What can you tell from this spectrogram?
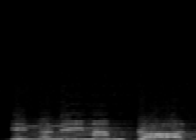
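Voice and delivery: slow, high roar. A narrator's reading. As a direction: bellow it over the battle. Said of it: "the bishop roared".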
